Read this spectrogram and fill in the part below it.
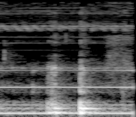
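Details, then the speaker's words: Ealsem build-up power amplifier powered on, still working: steady low mains hum with a faint higher buzz and two soft thumps, plus hiss at high volume; age-worn input cable picking up interference blamed. "Di sini masih masih hidup tapi e suaranya agak mendengung ya bisa e kawan-kawan e dengar sendiri di sini untuk suaranya"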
